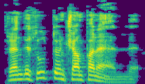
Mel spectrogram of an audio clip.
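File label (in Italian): "ciampanelle", dialettale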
